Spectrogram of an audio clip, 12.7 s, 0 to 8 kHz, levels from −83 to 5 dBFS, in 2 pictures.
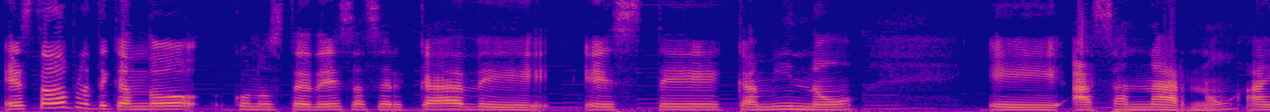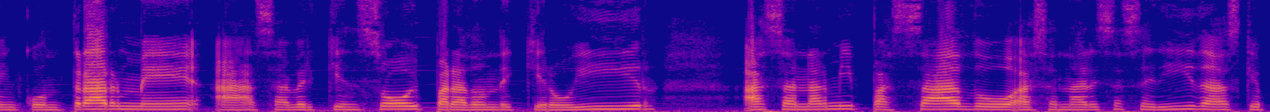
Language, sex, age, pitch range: Spanish, female, 20-39, 185-210 Hz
